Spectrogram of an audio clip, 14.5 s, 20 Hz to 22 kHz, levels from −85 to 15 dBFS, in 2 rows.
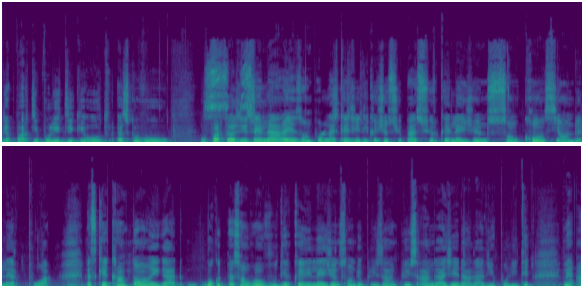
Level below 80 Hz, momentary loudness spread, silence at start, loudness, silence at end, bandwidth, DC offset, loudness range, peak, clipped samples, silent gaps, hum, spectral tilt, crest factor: -54 dBFS; 9 LU; 0 s; -28 LUFS; 0 s; 17 kHz; under 0.1%; 3 LU; -8 dBFS; under 0.1%; none; none; -5.5 dB/octave; 20 dB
